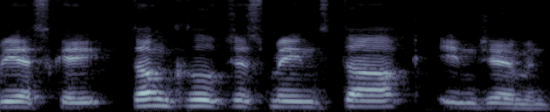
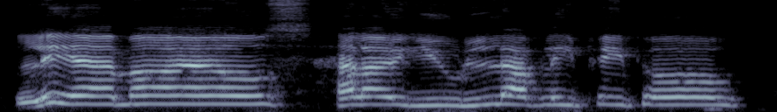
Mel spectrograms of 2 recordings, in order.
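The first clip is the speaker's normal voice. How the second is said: high, stretched-out greeting call; drawn-out shout-out; 8 semitones higher, 4 dB louder, slower than usual. Real, not acted. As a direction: announce the name high and long, like a welcome. Calls out greeting to chat member.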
